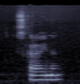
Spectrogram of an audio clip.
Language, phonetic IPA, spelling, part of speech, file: Polish, [ˈskrajnɨ], skrajny, adjective, LL-Q809 (pol)-skrajny.wav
